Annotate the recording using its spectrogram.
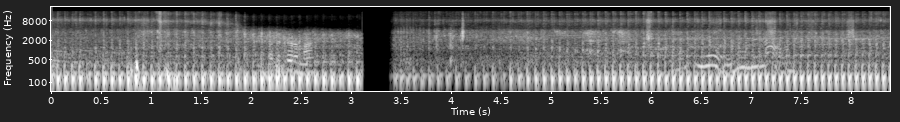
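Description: Motorcycle engine running with a steady rapid putter. It drops out briefly about three seconds in, then carries on, with faint voices over it.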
